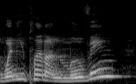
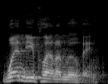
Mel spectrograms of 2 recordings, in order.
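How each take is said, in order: First: The pitch rises at the end of the question. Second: The pitch falls at the end of the question.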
